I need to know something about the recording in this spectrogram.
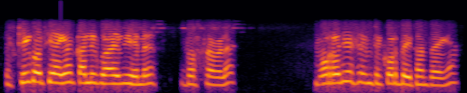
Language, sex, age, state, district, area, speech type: Odia, male, 18-30, Odisha, Nabarangpur, urban, conversation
